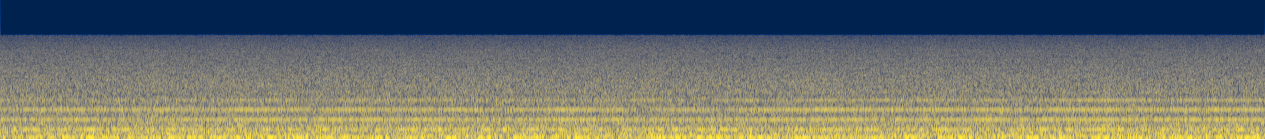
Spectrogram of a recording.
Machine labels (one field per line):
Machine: fan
